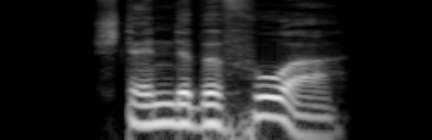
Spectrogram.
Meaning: first/third-person singular subjunctive II of bevorstehen
- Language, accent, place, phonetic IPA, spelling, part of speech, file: German, Germany, Berlin, [ˌʃtɛndə bəˈfoːɐ̯], stände bevor, verb, De-stände bevor.ogg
